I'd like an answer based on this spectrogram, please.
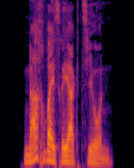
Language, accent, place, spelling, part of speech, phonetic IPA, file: German, Germany, Berlin, Nachweisreaktion, noun, [ˈnaːxvaɪ̯sʁeakˌt͡si̯oːn], De-Nachweisreaktion.ogg
- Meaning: detection reaction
